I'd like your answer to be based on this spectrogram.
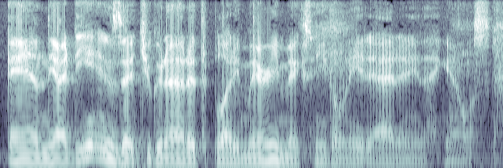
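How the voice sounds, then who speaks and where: A man's voice: on the low side, rapid-fire. A man chatting casually in a loose, sweary way, often saying "like". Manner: casual and sweary, heavy use of "like". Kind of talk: casual chat. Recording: clear background noise.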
